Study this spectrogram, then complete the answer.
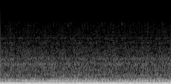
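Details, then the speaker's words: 1998 International 4700 DT466e diesel, warm idle after test drive following high-pressure rail gasket replacement: low even beat almost 700 rpm, 40 psi, no knocking or ticking; normal idle. "Alright, at idle, almost 700 RPM, 40 PSI."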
